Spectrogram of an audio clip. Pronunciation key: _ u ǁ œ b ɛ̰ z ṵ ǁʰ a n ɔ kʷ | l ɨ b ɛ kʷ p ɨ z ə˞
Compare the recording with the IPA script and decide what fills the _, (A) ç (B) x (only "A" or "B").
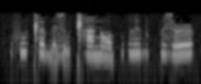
B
